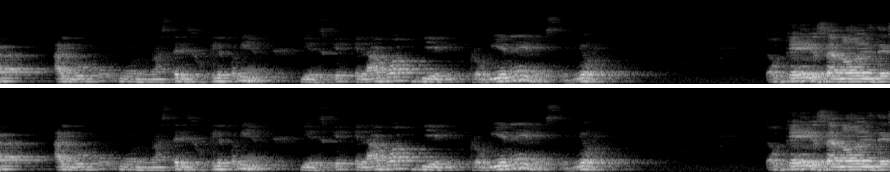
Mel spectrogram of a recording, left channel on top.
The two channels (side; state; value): both; identical; correlation 1.00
